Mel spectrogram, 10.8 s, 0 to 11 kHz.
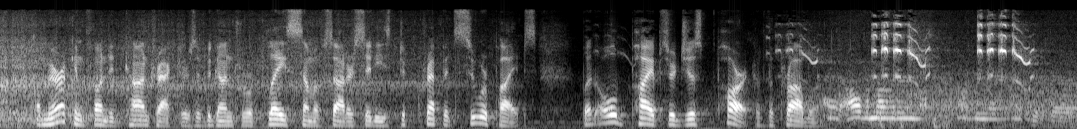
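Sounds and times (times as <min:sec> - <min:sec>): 
speech: 0:00.4 - 0:10.0
birds chirping at an idle sewage treatment plant in Baghdad: 0:05.2 - 0:10.7.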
